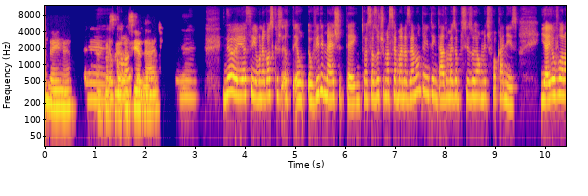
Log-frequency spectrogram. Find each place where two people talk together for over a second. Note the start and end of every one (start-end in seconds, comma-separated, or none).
1.0-2.3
